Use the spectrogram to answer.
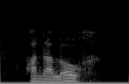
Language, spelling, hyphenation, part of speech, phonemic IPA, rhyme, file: Dutch, analoog, ana‧loog, adjective, /ˌaː.naːˈloːx/, -oːx, Nl-analoog.ogg
- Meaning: 1. analogue 2. analogous (having analogy; corresponding to something else)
